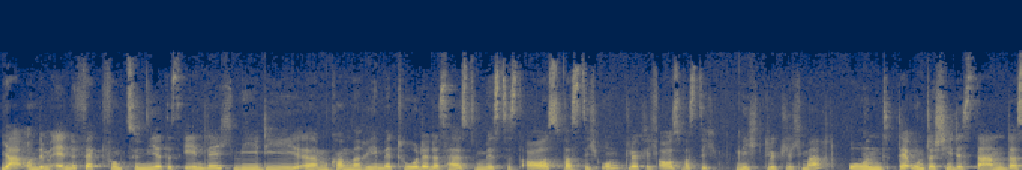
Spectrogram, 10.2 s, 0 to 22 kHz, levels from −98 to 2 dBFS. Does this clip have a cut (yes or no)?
yes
